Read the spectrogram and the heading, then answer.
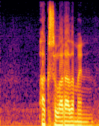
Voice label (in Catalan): "acceleradament", Catalan; quickly; rapidly; adv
